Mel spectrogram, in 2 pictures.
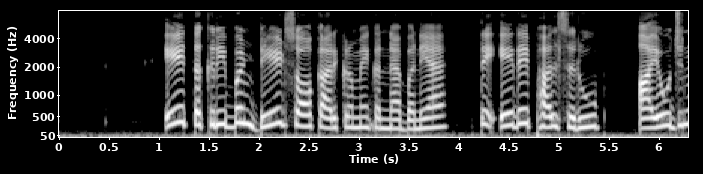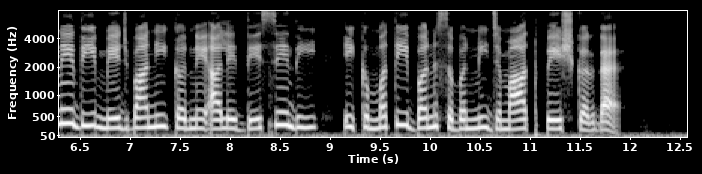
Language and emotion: Dogri, neutral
